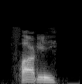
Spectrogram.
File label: "foggy", english; adjectives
